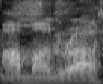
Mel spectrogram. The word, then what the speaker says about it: Amon-Ra: Amaran. – Amon Ra Saint.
